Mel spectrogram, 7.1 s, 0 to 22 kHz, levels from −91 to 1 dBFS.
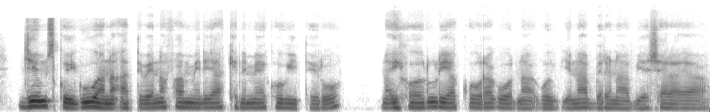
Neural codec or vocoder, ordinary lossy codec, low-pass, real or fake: autoencoder, 48 kHz, 128 numbers a frame, DAC-VAE, trained on Japanese speech; Opus, 32 kbps; 19.8 kHz; fake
